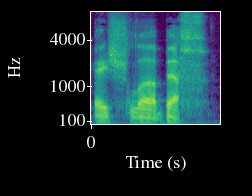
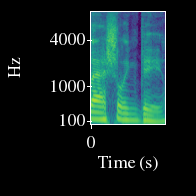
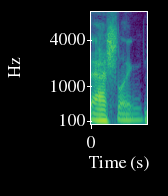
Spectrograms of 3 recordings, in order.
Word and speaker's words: Aisling Bea: And she's Irish, so her name is probably pronounced like Aishla Beth. – Yeah. – I think it is called Aisling Bea. Like, I think from that Taskmaster season, I think we finally learned how to pronounce it.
